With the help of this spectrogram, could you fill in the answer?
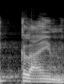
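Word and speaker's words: climb: यम से म होगा यह जो बी है यह साइलेंट है इसे नहीं पढ़ेंगे तो हम इसे पढ़ेंगे क्लाइम क्या पढ़ेंगे क्लाइम नहीं पढ़ना है यहां पर बी जो लिखा गया है यह बी यह साइलेंट है इसे नहीं पढ़ा जाता है तो क्लाइम पढ़ना है क्लाइम मतलब क्या होता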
